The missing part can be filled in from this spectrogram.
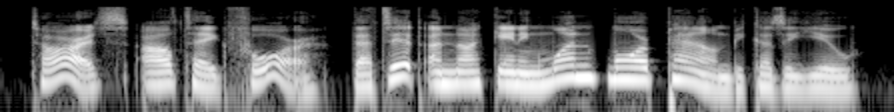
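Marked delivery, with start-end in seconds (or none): none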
